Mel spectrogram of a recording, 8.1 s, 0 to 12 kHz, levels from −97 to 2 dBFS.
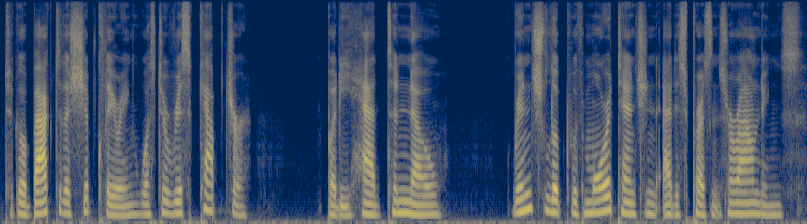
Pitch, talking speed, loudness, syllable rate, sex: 160 Hz, 180 wpm, -23 LUFS, 5.2 syllables/s, female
